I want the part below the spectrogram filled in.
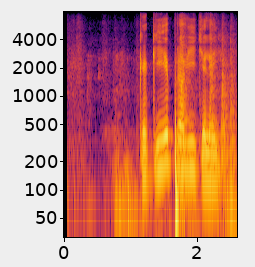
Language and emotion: Russian, neutral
